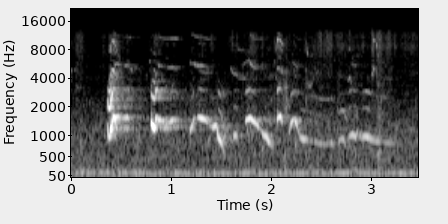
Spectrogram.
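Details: Female puppy, nine weeks old, giving two sharp yips followed by sliding, whining whimpers that rise and fall, ending in a long thin descending whine over a faint low hum.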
